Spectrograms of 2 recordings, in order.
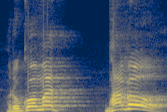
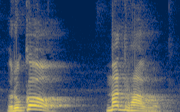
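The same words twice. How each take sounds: First: The pause comes after the second word. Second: The pause comes after the first word.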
